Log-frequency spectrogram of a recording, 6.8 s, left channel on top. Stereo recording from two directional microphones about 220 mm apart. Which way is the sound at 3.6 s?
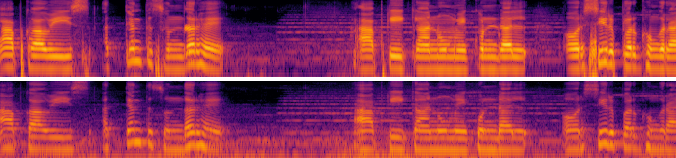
50° left (ahead or behind).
